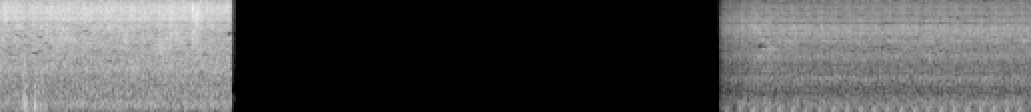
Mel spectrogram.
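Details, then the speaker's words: Motorcycle single-cylinder engine after piston replacement, lubricated and rebuilt: even, steady putter about four beats a second with no tek-tek ticking or knock; normal smooth idle, connecting rod fine. "Untuk suara mesinnya halus ya, tidak ada suara tek-tek-tek yang dikhawatirkan"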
